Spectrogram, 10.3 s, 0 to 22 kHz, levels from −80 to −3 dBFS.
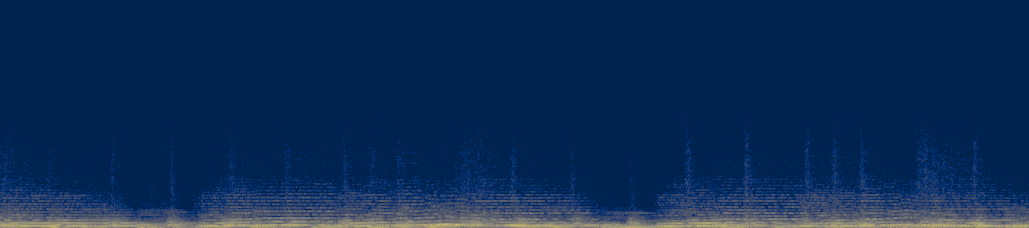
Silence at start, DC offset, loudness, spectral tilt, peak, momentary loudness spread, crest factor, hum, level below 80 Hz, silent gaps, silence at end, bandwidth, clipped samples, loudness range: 0 s; under 0.1%; -29 LUFS; -9.5 dB/octave; -14 dBFS; 6 LU; 14 dB; none; -46 dBFS; none; 0 s; 8.4 kHz; under 0.1%; 2 LU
